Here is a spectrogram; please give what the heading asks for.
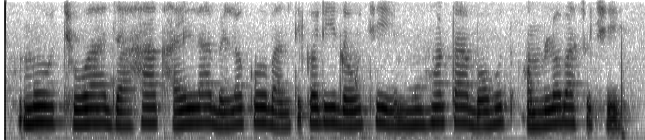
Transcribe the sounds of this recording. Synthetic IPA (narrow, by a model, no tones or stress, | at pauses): mũt͡ʃʰuad͡ʒahakʰajlabʱelɔkubant̪ikɔɾid̪owt͡ʃʰimũɦɔ̃ʈabɔɦut̪ɔmlɔbasut͡ʃʰḭ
